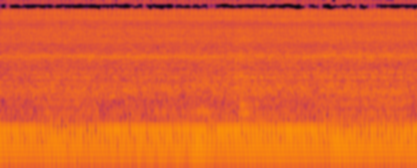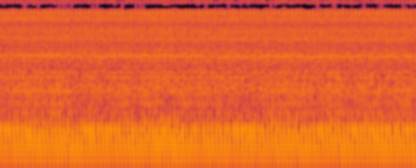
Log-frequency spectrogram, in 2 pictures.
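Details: Honda Silver Wing scooter that would not start, after new spark plugs: steady, even low thump of roughly three beats a second, no misses or rattles; healthy normal idle.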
